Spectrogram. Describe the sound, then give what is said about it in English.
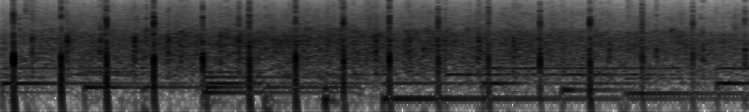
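Soft applause from a church audience after a prayer, crisp, fairly evenly spaced claps over faint sustained keyboard tones. “In fact, can we just give those a hand that just prayed that prayer?”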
